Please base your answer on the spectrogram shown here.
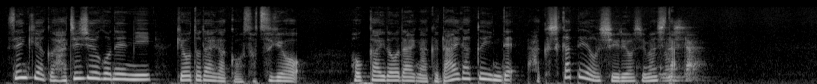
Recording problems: echo of what is said; strong; from 6.5 s on, mostly in the pauses; 160 ms later, 7 dB below the speech
hiss; faint; throughout; 25 dB below the speech

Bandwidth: 15.5 kHz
